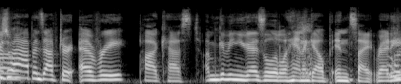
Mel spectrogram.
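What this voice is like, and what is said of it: Usual voice. Nothing is said of it.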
